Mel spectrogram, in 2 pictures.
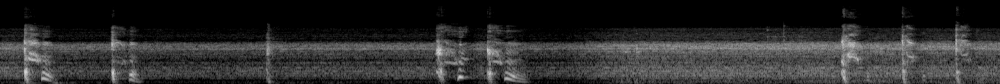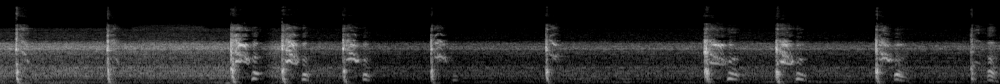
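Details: Repeated harsh, dry coughs in clusters over a steady background hum; coughing fits after inhaling from a bong.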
